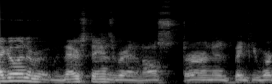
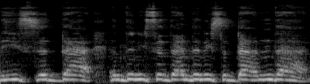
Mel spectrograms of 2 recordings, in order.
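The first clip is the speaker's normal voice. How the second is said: put-on tattling little girl; 9 semitones higher than usual. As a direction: list the offences like an outraged little girl. Daughter tattling to dad.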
